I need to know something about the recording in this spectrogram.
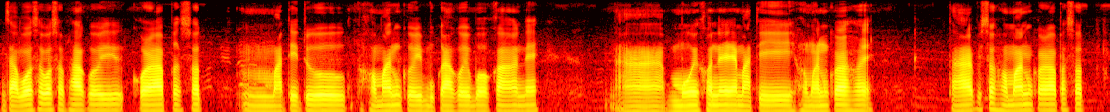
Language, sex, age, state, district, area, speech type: Assamese, male, 18-30, Assam, Dibrugarh, rural, spontaneous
